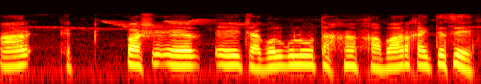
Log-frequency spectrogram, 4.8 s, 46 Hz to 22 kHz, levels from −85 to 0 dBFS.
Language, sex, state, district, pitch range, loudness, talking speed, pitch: Bengali, male, Assam, Hailakandi, 170-185 Hz, -19 LUFS, 110 wpm, 180 Hz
